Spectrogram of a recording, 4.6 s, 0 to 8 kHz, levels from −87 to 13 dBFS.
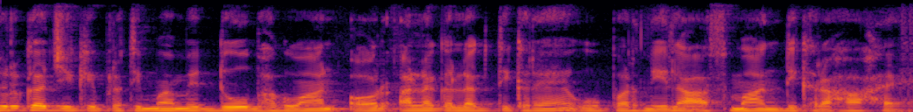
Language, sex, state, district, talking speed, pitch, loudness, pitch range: Hindi, male, Punjab, Kapurthala, 235 wpm, 125 Hz, -16 LUFS, 120-130 Hz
